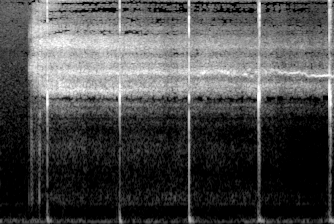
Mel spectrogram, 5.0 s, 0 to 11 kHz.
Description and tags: SEQUEIRA-Laura-2018-Shhhh
For this sound the goal was to make a sound pressure like a kettle. To make a questioning, and interested people who listen to this sound.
